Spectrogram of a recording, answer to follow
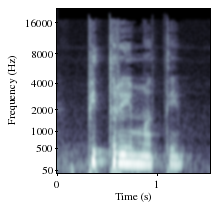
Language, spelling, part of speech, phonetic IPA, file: Ukrainian, підтримати, verb, [pʲidˈtrɪmɐte], Uk-підтримати.ogg
- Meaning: 1. to support, to back 2. to sustain, to maintain, to keep up 3. to support, to hold up, to prop up, to underpin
